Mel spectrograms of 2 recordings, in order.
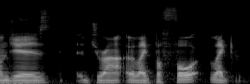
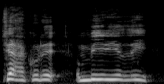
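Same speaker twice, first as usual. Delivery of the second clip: high, loud, fast bro rant; macho bro; 13 semitones higher, 7 dB louder, faster than usual. Retold or imitated. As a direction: puff up like an angry gym bro. Mocking Paulie's tough-guy rant.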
